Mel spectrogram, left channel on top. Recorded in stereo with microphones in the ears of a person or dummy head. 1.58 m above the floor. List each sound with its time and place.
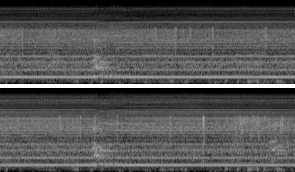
0.0 s a machine running: 10° right (ahead or behind), 2 m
